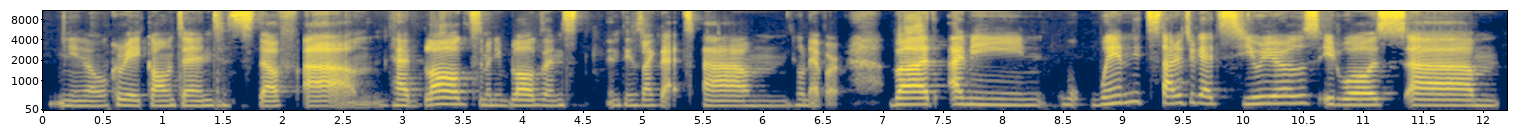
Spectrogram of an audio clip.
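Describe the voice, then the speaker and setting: A woman's voice: on the low side, steady tone, slow, fairly bright tone, clean tone. Brazilian woman, hesitant, laughing often. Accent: Brazilian Portuguese. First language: Portuguese. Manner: hesitant, many fillers, frequent laughs. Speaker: guest. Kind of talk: casual interview chat.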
